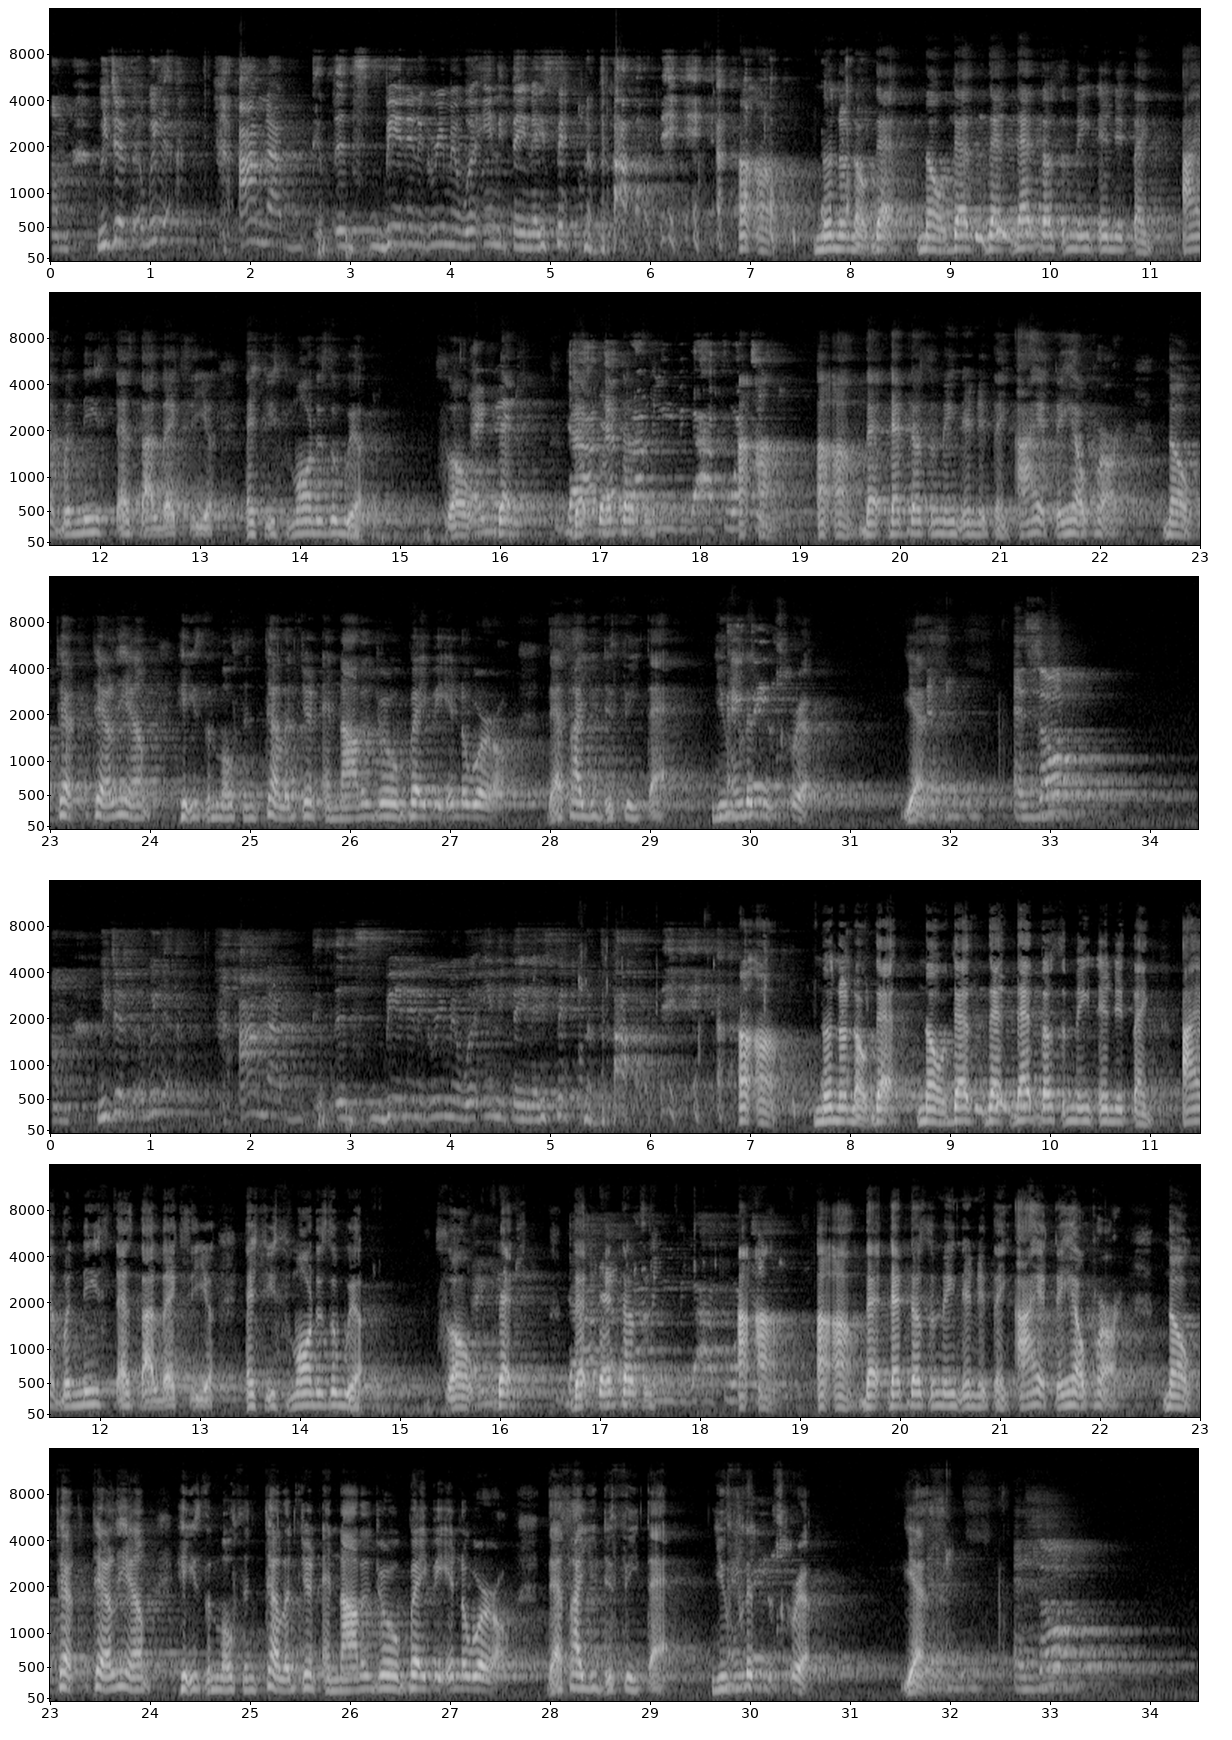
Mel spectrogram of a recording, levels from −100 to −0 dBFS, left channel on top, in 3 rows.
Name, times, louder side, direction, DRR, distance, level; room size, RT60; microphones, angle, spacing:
voice 1, 0.0-1.3 1.6-6.5 8.7-8.8 9.2-9.6 14.5-14.6 15.7-16.2 16.5-18.7 29.8-30.3, left 4 dB, 70° left, 7 dB, 0.9 m, -41 dB
voice 2, 6.9-7.3 7.6-11.0 11.3-13.1 13.5-14.6 15.4-15.7 16.0-16.1 16.7-17.5 18.4-18.7 19.2-22.2 22.6-27.6 28.0-29.2 29.6-30.0 30.4-30.6 31.5-31.8, right 4 dB, 35° right, 14 dB, 0.5 m, -32 dB
voice 3, 29.6-30.0 31.8-32.0 32.6-33.1, left 3 dB, 45° left, 0 dB, 3.8 m, -40 dB
22.5 x 21.0 x 6.1 m, 2.6 s
head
